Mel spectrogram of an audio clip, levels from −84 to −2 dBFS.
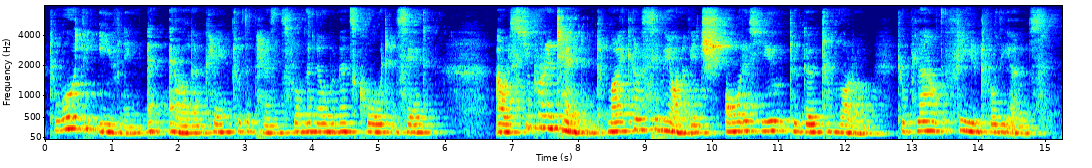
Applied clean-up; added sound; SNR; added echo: none; none; none; reverberation time 0.9 s.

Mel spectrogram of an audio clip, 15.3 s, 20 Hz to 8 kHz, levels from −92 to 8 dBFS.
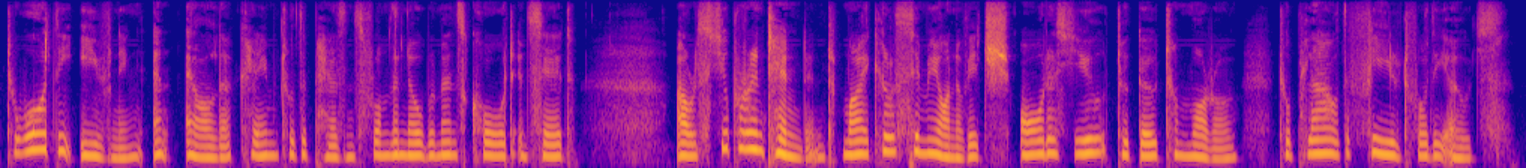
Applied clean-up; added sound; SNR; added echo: none; none; none; none.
